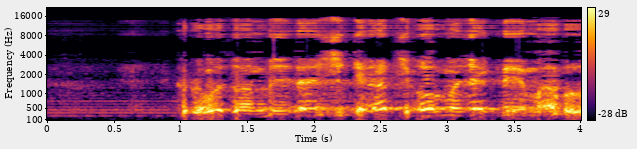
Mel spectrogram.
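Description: An elderly man speaks forcefully.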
